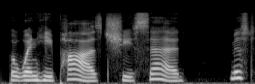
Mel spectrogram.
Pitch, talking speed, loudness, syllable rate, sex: 200 Hz, 165 wpm, -17 LUFS, 4.2 syllables/s, female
